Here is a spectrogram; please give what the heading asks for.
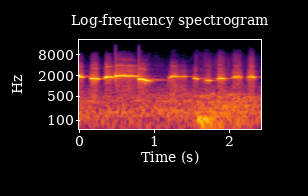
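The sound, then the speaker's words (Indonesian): Casual whistling by someone performing Islamic ablutions, a quick string of short, bright notes at a fairly steady pitch with a brief downward glide and a short pause midway. “Wuduk sambil siul-siul.”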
